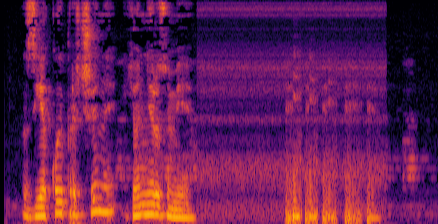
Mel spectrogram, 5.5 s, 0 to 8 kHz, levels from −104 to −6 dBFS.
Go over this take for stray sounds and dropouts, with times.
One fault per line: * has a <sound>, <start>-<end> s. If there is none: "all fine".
* has a laugh, 3.6-4.8 s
